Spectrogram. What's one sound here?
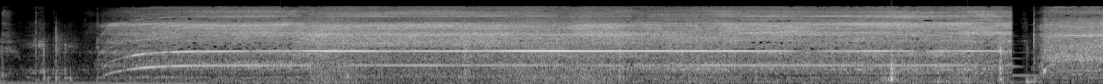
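A handheld vacuum cleaner whirs steadily.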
